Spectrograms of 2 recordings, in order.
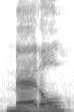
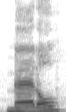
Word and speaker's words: metal: we know the D the t's sounds between the vowels will sound like a d so those were examples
